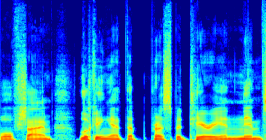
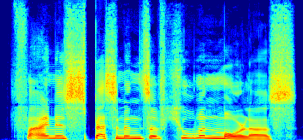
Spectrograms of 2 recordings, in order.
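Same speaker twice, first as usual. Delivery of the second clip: put-on much higher, proud old racketeer; old gangster voice. Old gangster praising Gatsby to the narrator, higher proud voice. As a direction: boast about him, pitched up. Wolfsheim shows cufflinks.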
